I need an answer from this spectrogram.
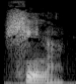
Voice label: portuguese China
